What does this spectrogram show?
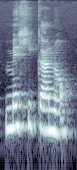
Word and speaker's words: mexicano: And it can sound like an H, like in the word mexicano, Mexican, mexicano. Y, same as in English, yo, I.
